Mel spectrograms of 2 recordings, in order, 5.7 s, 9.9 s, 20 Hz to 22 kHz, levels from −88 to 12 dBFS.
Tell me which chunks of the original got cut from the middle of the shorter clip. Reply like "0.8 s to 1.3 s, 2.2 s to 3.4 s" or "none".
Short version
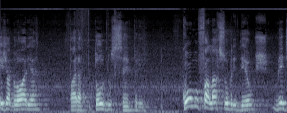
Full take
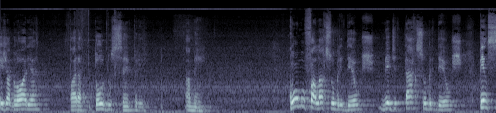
3.6 s to 5.7 s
